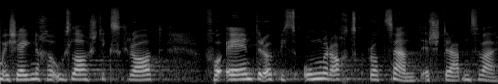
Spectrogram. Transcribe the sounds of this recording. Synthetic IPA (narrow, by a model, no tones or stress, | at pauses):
mɪʃɛɪɡn̩tləχəʔuslɑʃtɪksɡ̥ɾɑːt | fɔʔɛːndəɾœpːisʊŋəɾɑχt͡sk̚pɾɔt͡sæntɛɾʃtɾæb̥n̩sʋæː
